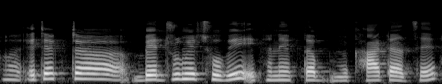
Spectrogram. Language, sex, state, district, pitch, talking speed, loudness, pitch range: Bengali, female, Tripura, West Tripura, 215 Hz, 120 wpm, -15 LUFS, 200-245 Hz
